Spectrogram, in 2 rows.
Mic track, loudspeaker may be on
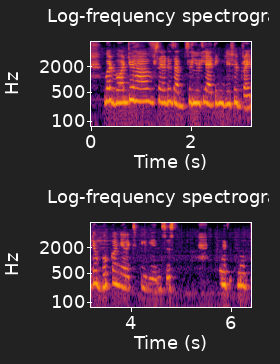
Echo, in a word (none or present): none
